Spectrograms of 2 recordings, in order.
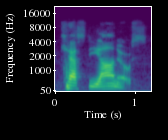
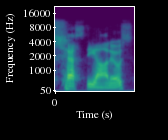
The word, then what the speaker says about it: Castellanos: and that was the acquisition of Nick Castellanos from the Detroit Tigers. Excuse me, I'm mispronouncing his name. It's Nick Castellanos. – There you go. – The L is silent. Castellanos. And Grammar's important on this podcast.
